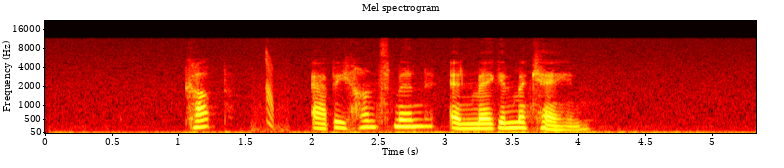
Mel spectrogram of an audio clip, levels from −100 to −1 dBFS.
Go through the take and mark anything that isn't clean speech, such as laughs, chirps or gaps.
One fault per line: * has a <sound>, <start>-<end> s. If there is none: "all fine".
* has a chirp, 1.6-1.7 s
